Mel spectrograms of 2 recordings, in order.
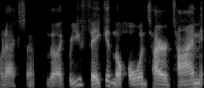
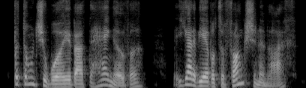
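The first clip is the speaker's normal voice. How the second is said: put-on British English accent; 3 semitones higher than usual. In a two-character accent skit, answering the beer drinker in a british uk accent. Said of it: "I will do my UK accent".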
